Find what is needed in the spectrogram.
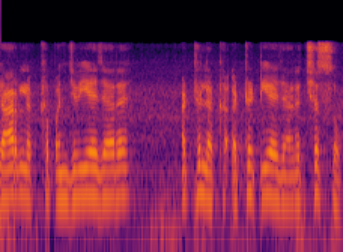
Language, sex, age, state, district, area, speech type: Sindhi, female, 45-60, Rajasthan, Ajmer, urban, spontaneous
